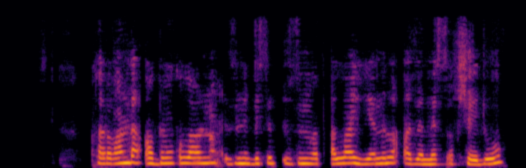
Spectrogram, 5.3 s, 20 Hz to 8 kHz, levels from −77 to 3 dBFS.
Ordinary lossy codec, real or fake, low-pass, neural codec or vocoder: AAC, 32 kbps; fake; 7.2 kHz; codec, 44.1 kHz, 2.6 kbps, DAC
